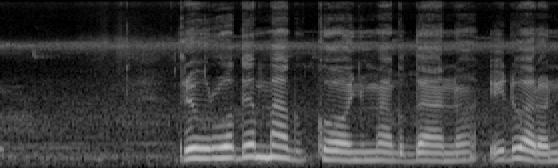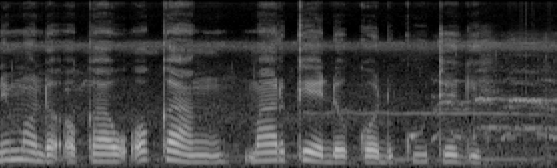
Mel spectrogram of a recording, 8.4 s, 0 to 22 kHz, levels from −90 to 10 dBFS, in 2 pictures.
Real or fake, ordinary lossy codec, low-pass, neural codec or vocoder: fake; none; none; vocoder, 44.1 kHz, 128 mel bands every 256 samples, BigVGAN v2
